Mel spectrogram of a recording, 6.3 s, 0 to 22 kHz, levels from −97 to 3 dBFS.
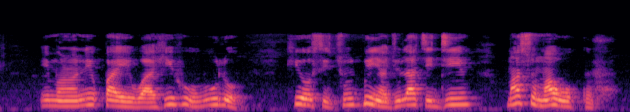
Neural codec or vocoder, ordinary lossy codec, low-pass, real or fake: none; MP3, 96 kbps; 7.2 kHz; real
